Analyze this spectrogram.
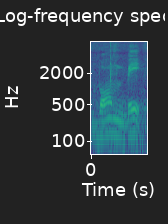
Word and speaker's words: Bom: पुर्तगाली भाषा में इसे बॉम कहते हैं। आपको बताने की ज़रूरत नहीं है, 24 साल पहले मुंबई का क्या नाम था, बॉम्बे, उसी तरह चर्च का नाम जुड़ा हुआ है।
